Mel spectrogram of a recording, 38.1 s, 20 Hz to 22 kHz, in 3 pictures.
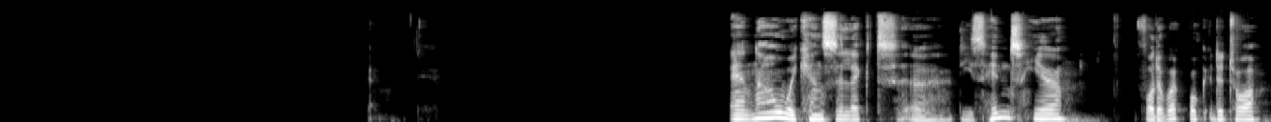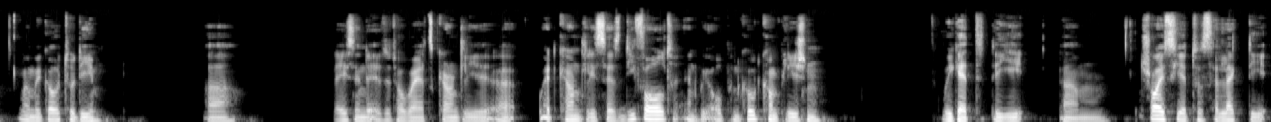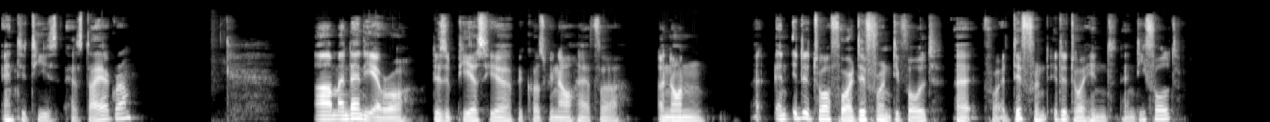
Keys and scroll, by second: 1.1 BackSpace, 4.2 Down, 11.9 super+space, 16.3 Home, 19.5 super+space.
